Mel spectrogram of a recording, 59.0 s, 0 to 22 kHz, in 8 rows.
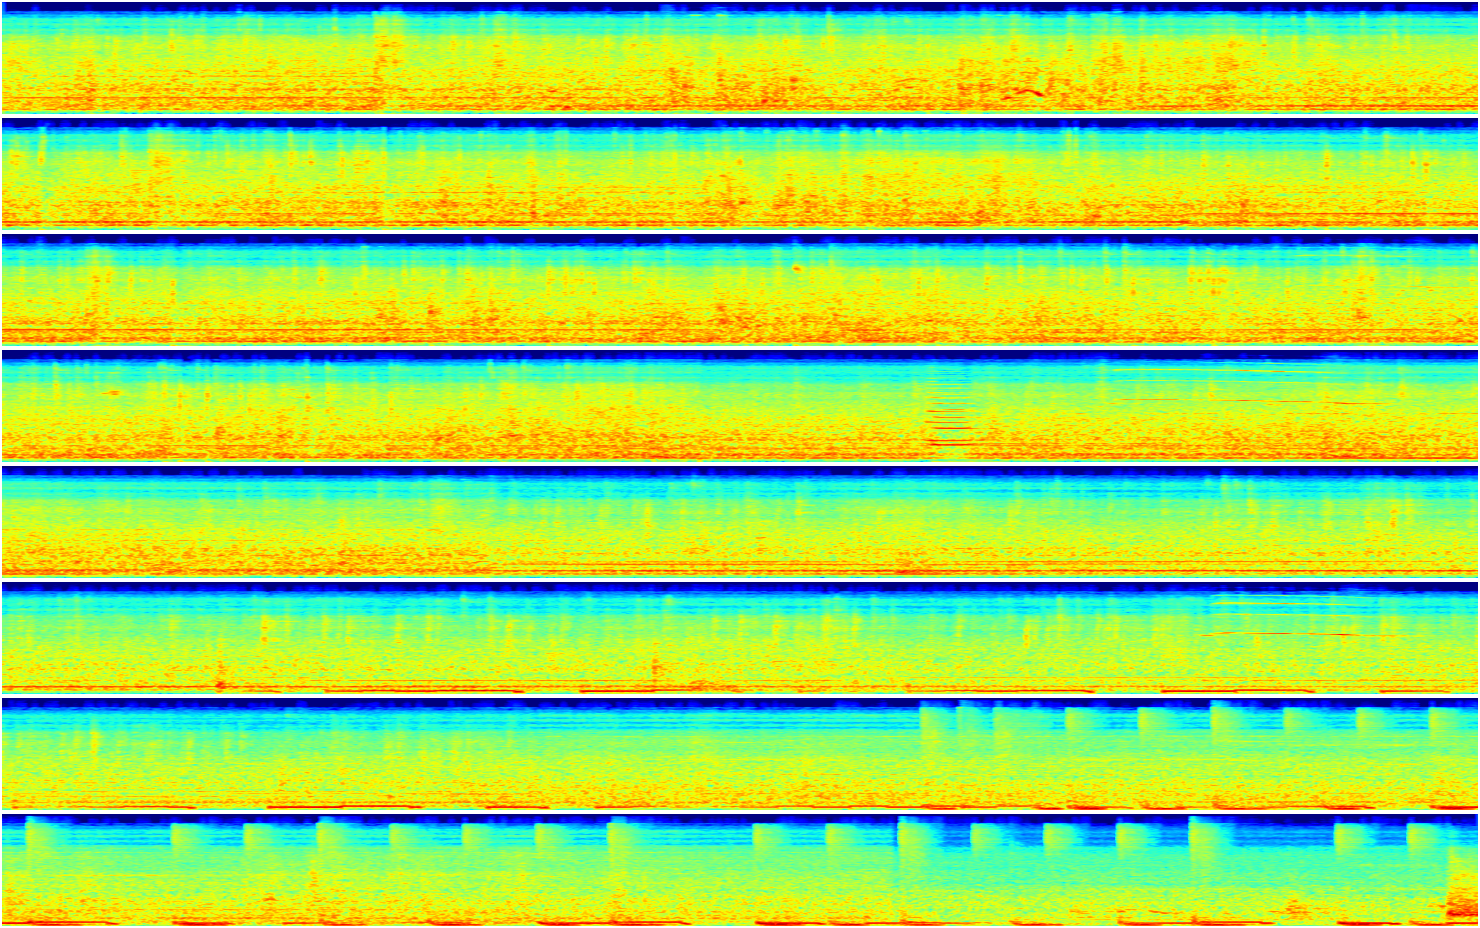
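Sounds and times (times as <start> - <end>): high squeals: 26.8 - 29.8, 38.2 - 59.0
machinery running with low hum: 36.9 - 59.0.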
